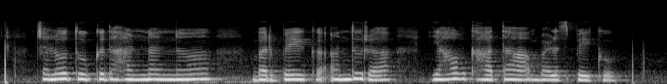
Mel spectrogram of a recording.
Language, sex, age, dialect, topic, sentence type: Kannada, female, 18-24, Northeastern, agriculture, question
